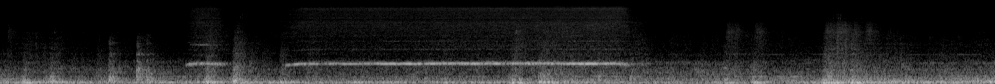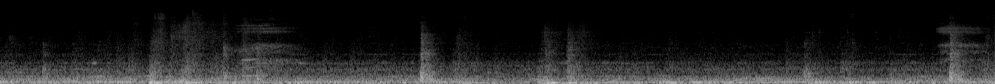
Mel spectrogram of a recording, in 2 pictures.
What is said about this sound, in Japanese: やっぱり上手な機関士さ。2回連続完全無衝動での引き出し、お若い方に見えましたが、なかなかの技量ですわね。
